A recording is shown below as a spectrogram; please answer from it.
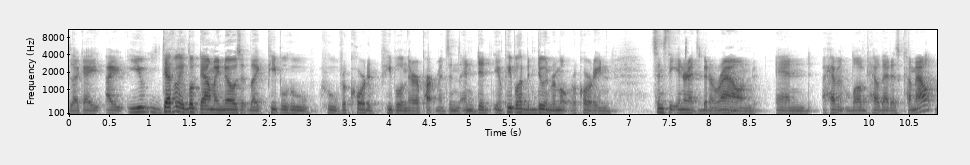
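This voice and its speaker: A man's voice: fairly low pitch, a bit bright. A middle-aged American man talking casually as an interview guest, explaining things in a rambling, think-aloud way. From Maine, USA. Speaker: interview guest, audio dramatist.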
